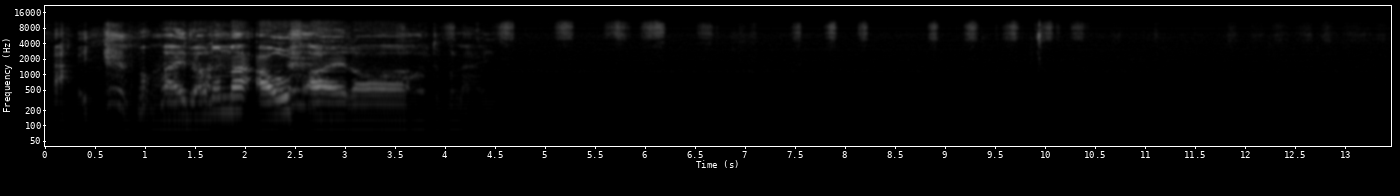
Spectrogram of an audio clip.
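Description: A pencil scratches in short strokes on paper.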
